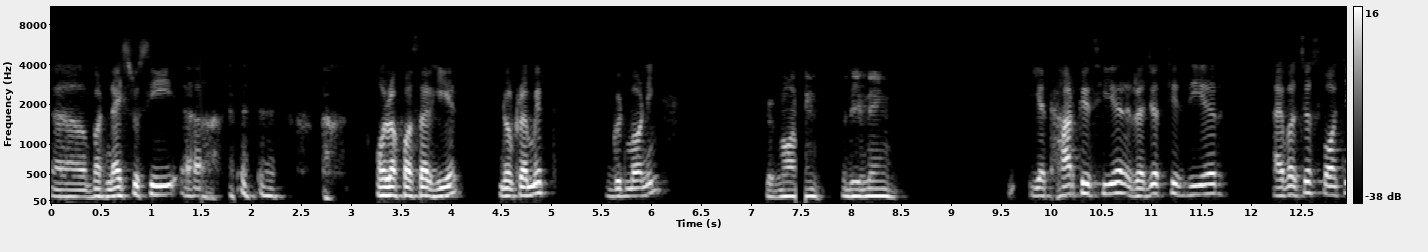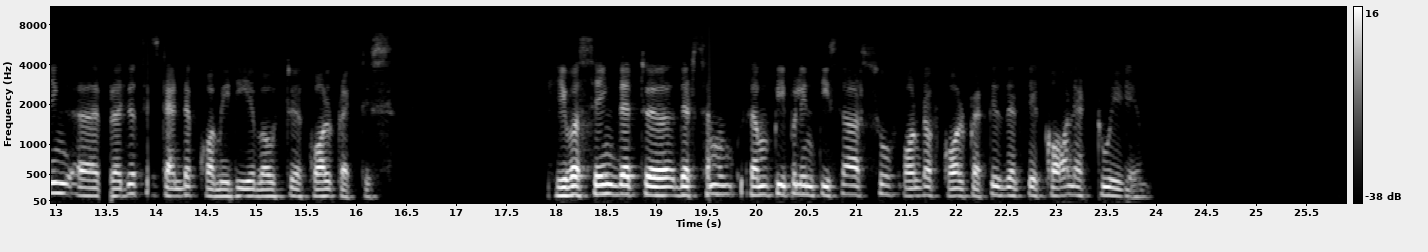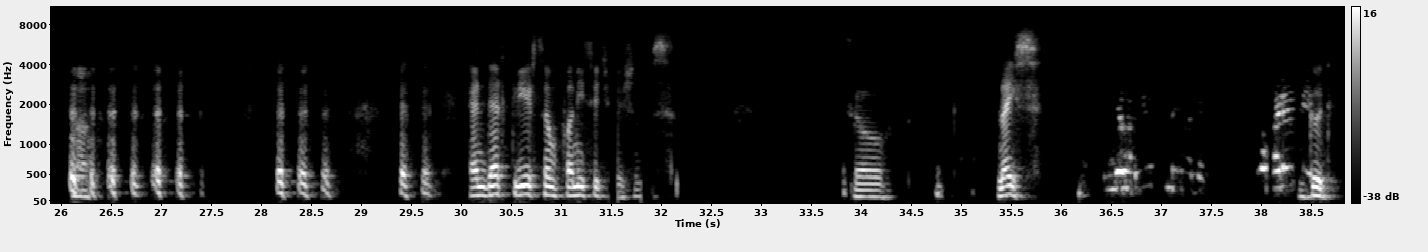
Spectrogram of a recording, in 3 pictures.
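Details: Adult man speaking; typical speech.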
